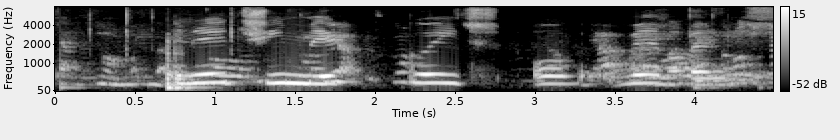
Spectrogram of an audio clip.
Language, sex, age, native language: Icelandic, male, 10, Icelandic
